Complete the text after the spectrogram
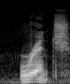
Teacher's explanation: The W is silent. So it's pronounced with the R sound first. Wrench. That's a little wrench.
